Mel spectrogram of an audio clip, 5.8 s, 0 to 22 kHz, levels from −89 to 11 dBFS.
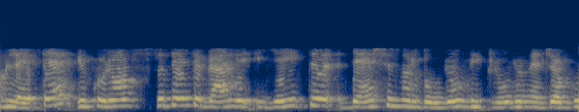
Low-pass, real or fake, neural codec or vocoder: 3.6 kHz; fake; codec, 16 kHz, 4 kbps, FreqCodec, smaller model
